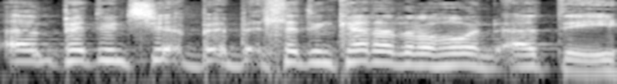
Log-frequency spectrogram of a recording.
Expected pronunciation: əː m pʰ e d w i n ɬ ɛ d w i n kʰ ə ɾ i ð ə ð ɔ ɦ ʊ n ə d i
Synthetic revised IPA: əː m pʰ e d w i n ɬ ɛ d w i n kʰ ə ɾ a ð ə v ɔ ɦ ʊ n ə d i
